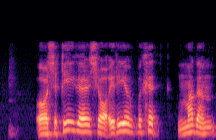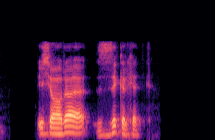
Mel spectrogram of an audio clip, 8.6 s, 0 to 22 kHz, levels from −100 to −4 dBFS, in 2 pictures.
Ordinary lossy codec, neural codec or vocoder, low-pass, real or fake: MP3, 64 kbps; codec, 16 kHz, 2 kbps, FunCodec, trained on Chinese and English, 25 frames a second; 7.2 kHz; fake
